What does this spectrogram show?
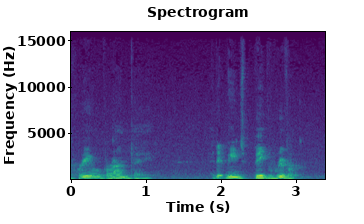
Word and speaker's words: Rio Grande: a spanish name rio rio grande in spanish would be pronounced rio grande and it means big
